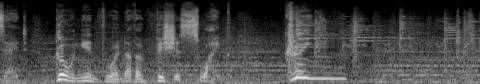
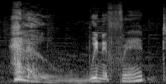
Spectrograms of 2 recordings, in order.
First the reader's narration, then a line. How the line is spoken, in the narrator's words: she said with a hiss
